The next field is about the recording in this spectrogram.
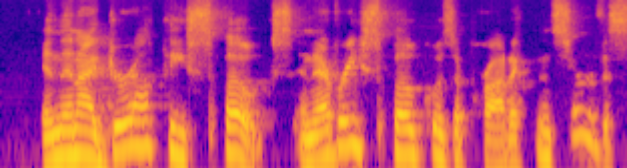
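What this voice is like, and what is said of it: Texas accent. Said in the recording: “Texas accent.”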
